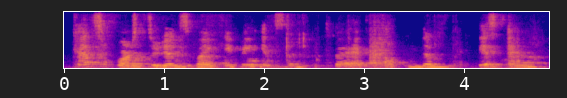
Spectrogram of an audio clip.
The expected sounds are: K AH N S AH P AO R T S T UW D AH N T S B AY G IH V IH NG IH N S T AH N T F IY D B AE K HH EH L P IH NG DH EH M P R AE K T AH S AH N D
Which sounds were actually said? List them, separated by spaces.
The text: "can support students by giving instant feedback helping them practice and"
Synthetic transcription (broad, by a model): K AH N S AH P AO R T S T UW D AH N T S B AY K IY P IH NG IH N S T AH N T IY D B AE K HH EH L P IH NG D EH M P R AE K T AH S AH N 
